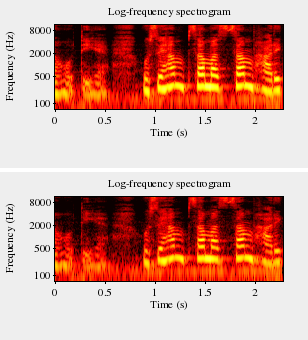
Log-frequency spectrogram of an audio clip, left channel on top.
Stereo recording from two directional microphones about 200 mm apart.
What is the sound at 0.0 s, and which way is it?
A woman's voice, 30° left (ahead or behind).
